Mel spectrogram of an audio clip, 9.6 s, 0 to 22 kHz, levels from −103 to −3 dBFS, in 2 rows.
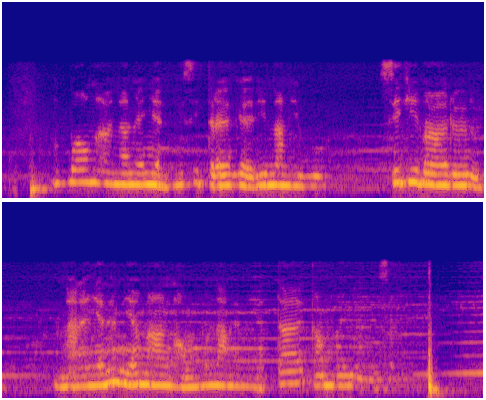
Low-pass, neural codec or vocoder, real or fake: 7.2 kHz; codec, 16 kHz, 8 kbps, FunCodec, trained on Chinese and English, 25 frames a second; fake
